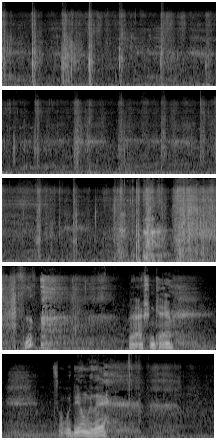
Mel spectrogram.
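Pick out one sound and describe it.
Footsteps crunch on dry dirt and loose stones.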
